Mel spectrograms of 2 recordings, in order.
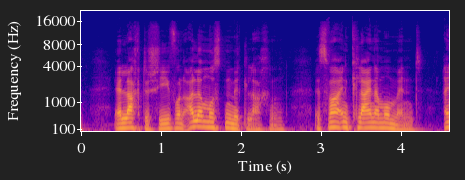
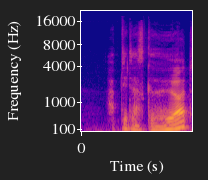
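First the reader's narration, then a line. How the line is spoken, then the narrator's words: Whispered. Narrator (German): flüsterte Emma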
